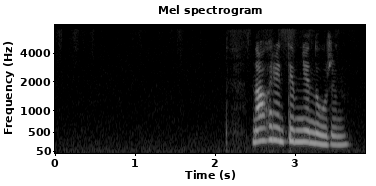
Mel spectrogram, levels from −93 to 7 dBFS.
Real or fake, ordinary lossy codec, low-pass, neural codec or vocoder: real; none; 7.2 kHz; none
